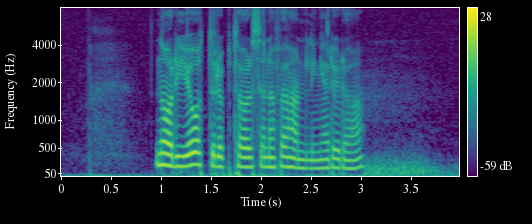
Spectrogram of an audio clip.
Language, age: Swedish, 21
